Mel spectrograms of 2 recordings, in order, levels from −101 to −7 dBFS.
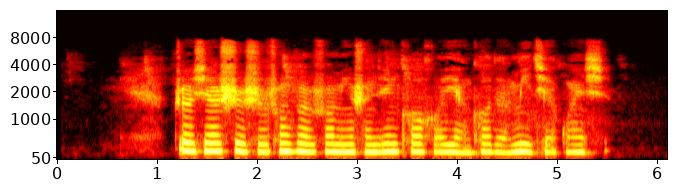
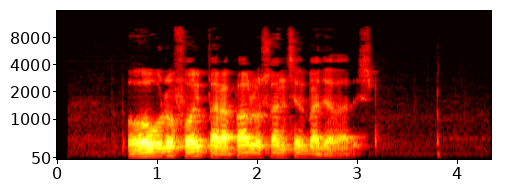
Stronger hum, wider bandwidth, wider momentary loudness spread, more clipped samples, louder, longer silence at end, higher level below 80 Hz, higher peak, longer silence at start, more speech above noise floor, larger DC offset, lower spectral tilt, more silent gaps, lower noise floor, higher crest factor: neither; second, 7.8 kHz vs 9.8 kHz; about the same, 10 LU vs 12 LU; neither; first, -20 LUFS vs -26 LUFS; second, 0.65 s vs 1.35 s; first, -60 dBFS vs -72 dBFS; first, -6 dBFS vs -10 dBFS; about the same, 0.75 s vs 0.7 s; about the same, 53 dB vs 51 dB; neither; about the same, -6.5 dB/octave vs -7 dB/octave; neither; about the same, -73 dBFS vs -76 dBFS; about the same, 16 dB vs 18 dB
